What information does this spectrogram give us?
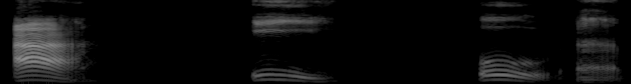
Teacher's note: Hamzah bunyinya bukan Ha a i u tetapi bunyinya adalah a i u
